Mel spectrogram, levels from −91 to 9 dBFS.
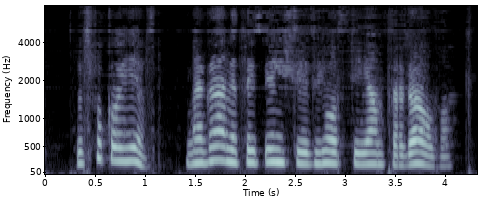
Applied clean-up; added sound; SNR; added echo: neural mask model DeepFilterNet 3.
